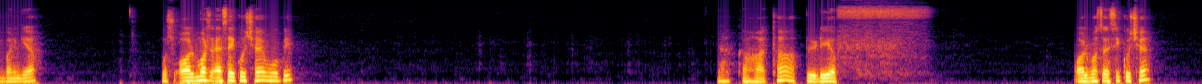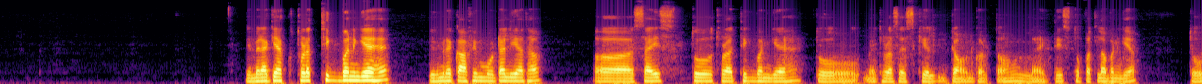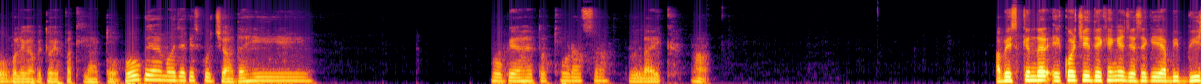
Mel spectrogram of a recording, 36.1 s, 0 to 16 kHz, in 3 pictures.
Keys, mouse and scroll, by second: 8.8 click, 9.5 click, 13.8 click, 15.5 click, 20.2 click, 21.6-23.0 drag, 23.2 alt+middle click, 24.7 alt+middle click, 26.7 alt+middle click, 29.7-30.9 drag, 31.2 click, 33.3 click.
